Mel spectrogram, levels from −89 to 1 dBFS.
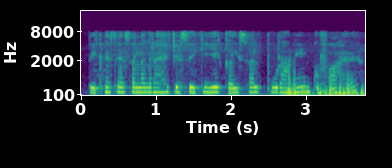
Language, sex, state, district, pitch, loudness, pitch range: Hindi, female, Gujarat, Valsad, 215 Hz, -18 LUFS, 210-220 Hz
